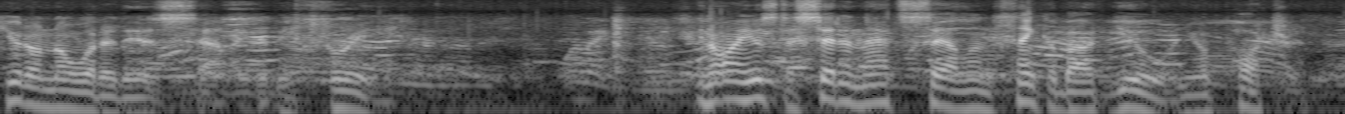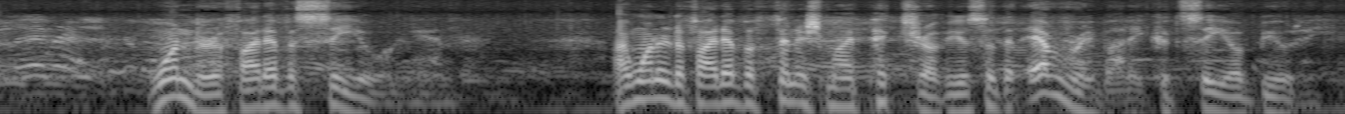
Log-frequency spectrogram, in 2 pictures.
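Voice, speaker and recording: An actor playing a charming, ingratiating painter who is a murderer, talking tenderly in 1940s radio style on a muffled old recording. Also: male voice, mid-range voice, sing-song, brisk, crowd noise, lightly acted. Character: charming murderous male artist, nervous and smooth.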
